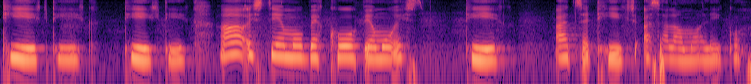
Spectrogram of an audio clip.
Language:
Kashmiri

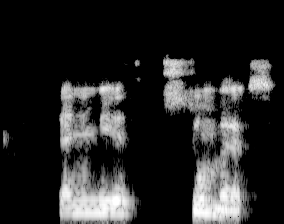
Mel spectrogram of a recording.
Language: Kabyle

